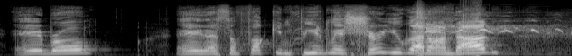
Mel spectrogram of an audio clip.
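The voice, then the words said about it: Imitates another person's accented voice. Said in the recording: “You got to do it with the accent. Exactly how he sounded.”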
